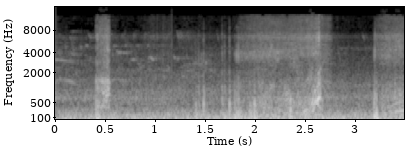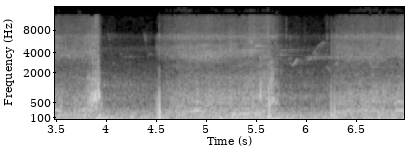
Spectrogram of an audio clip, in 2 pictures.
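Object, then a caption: Canvas fabric chair seat. Fingernails scratch the taut woven fabric of a grey canvas chair seat fitted with metal grommets and elastic cords. The result is repeated bursts of dry, bright scratching, each lasting about a second, with a few sharp clicks, over a steady low rumble.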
